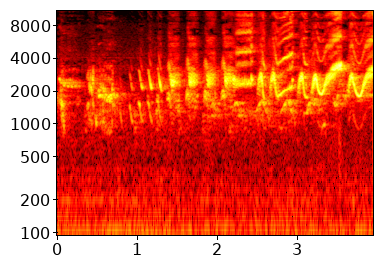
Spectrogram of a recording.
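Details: Hwamei from northwest Vietnam singing in the morning during a singing contest: rich, varied phrases of whistled and warbled notes, starting with short chirps and building to looping, sliding whistles.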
